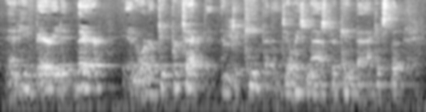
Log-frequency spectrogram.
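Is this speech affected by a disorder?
Yes: voice disorder; not contagious.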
